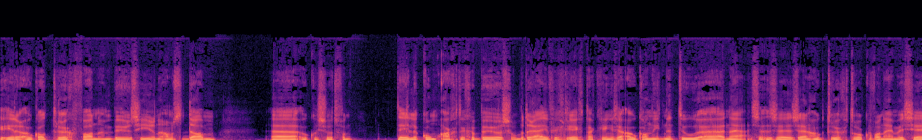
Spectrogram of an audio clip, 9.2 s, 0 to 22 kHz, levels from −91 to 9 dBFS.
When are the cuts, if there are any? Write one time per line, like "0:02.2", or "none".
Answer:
none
